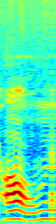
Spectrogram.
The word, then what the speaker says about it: Om: And the first one is Om, and it's pronounced as you would pronounce Hom, except leave the H off.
